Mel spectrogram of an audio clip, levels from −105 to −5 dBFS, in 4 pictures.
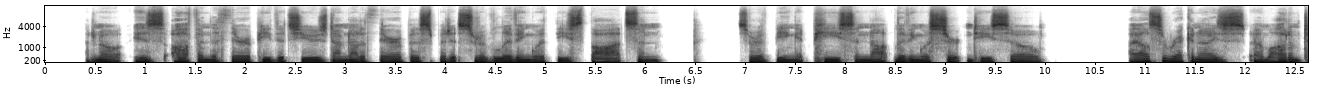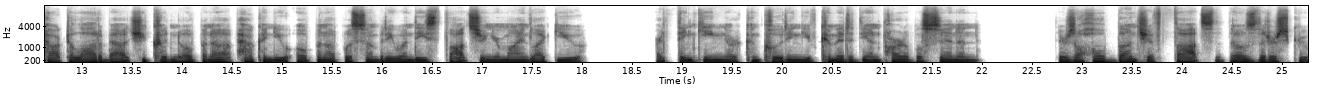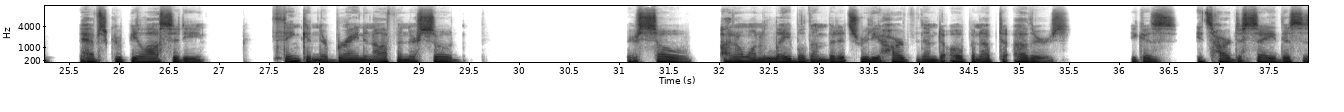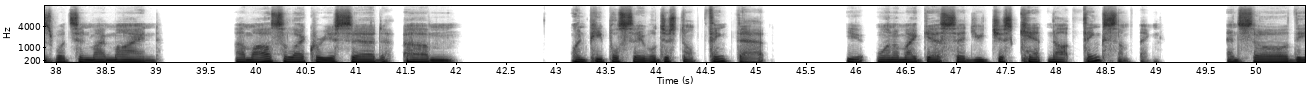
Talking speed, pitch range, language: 180 wpm, 115-130 Hz, English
